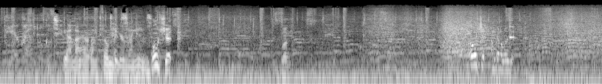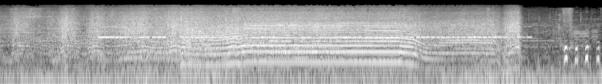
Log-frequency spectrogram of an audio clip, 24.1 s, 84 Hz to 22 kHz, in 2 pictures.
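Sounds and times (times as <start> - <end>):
drone propellers whining: 7.2 - 24.0.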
